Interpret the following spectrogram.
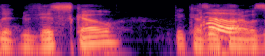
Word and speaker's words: VSCO: visual supply company so i guess vsco is is the better pronunciation of that yeah i guess so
